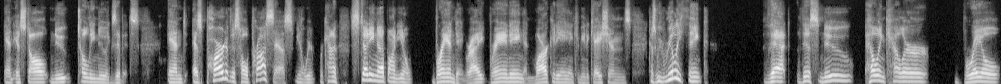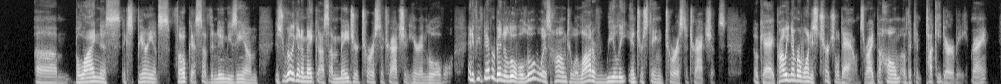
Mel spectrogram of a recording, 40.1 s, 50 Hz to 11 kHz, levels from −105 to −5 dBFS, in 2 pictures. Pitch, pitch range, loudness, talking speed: 145 Hz, 130-170 Hz, -20 LUFS, 140 wpm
